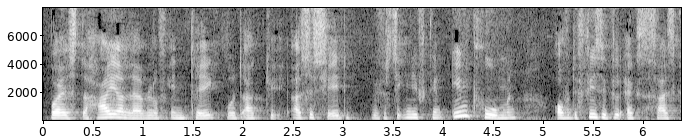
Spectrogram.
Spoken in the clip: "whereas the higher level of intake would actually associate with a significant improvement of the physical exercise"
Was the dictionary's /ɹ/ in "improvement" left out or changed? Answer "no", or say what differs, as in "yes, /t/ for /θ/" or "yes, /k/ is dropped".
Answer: yes, /ɹ/ is dropped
